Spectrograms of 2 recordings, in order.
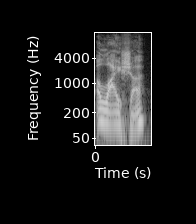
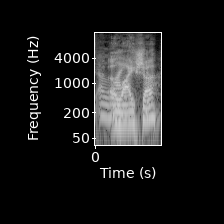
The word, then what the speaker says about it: Elisha: of Elijah the prophet I hear that sometimes I pronounced Alicia yeah I know is that different uh is that a different person or is that just a wrong person I think it's I used to say Alicia too I think I'm pretty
